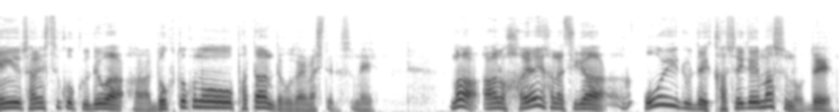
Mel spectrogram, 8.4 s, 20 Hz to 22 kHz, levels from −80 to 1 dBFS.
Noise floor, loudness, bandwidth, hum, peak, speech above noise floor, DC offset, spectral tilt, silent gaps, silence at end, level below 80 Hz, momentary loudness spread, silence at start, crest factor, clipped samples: -60 dBFS; -25 LUFS; 12.5 kHz; none; -10 dBFS; 35 dB; under 0.1%; -6.5 dB/octave; none; 0.1 s; -68 dBFS; 12 LU; 0 s; 16 dB; under 0.1%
